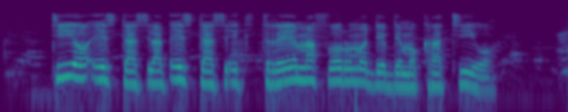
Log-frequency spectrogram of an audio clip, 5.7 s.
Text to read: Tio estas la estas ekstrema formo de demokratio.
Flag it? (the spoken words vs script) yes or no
no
